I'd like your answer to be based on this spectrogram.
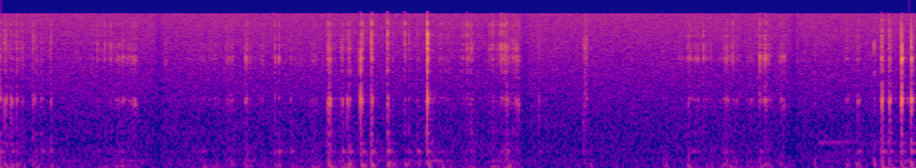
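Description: A pointed steel calligraphy dip pen nib in a holder, held by a hand with painted nails, scratches across a thin sheet of grid-ruled writing paper lying flat while writing cursive letters. The sound is continuous, bright nib-on-paper scratching with a dry, papery texture, punctuated by sharper strokes and quieter pauses between them.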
